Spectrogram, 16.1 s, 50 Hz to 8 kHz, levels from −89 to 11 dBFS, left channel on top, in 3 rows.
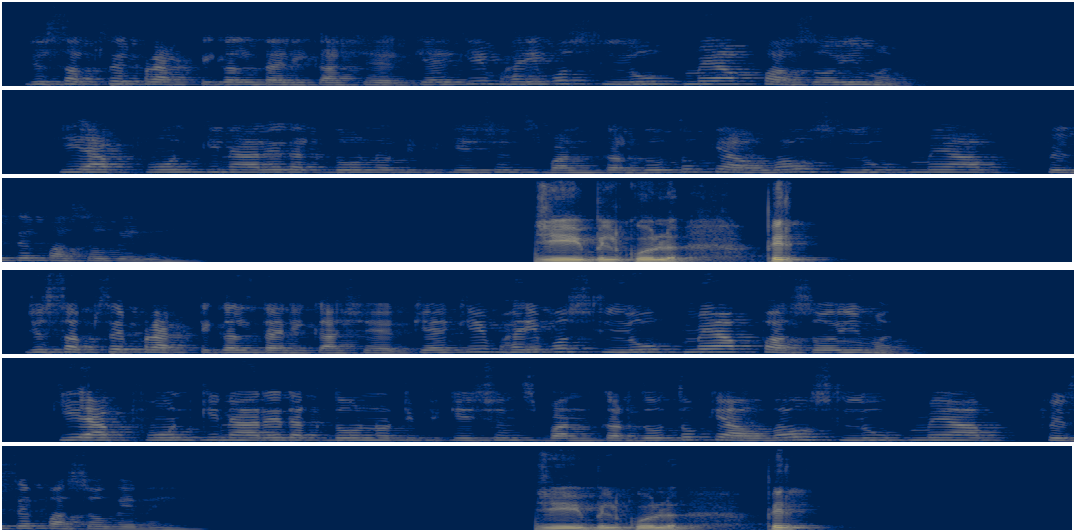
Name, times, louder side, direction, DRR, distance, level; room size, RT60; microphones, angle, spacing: voice 1, 0.0-4.5 5.6-10.3 10.6-11.6, right 4 dB, 85° right, 2.3 m, -49 dB
voice 2, 13.4-14.1 14.5-14.7, left 5 dB, 70° left, 0.5 m, -27 dB
15.5 x 14.0 x 2.3 m
head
